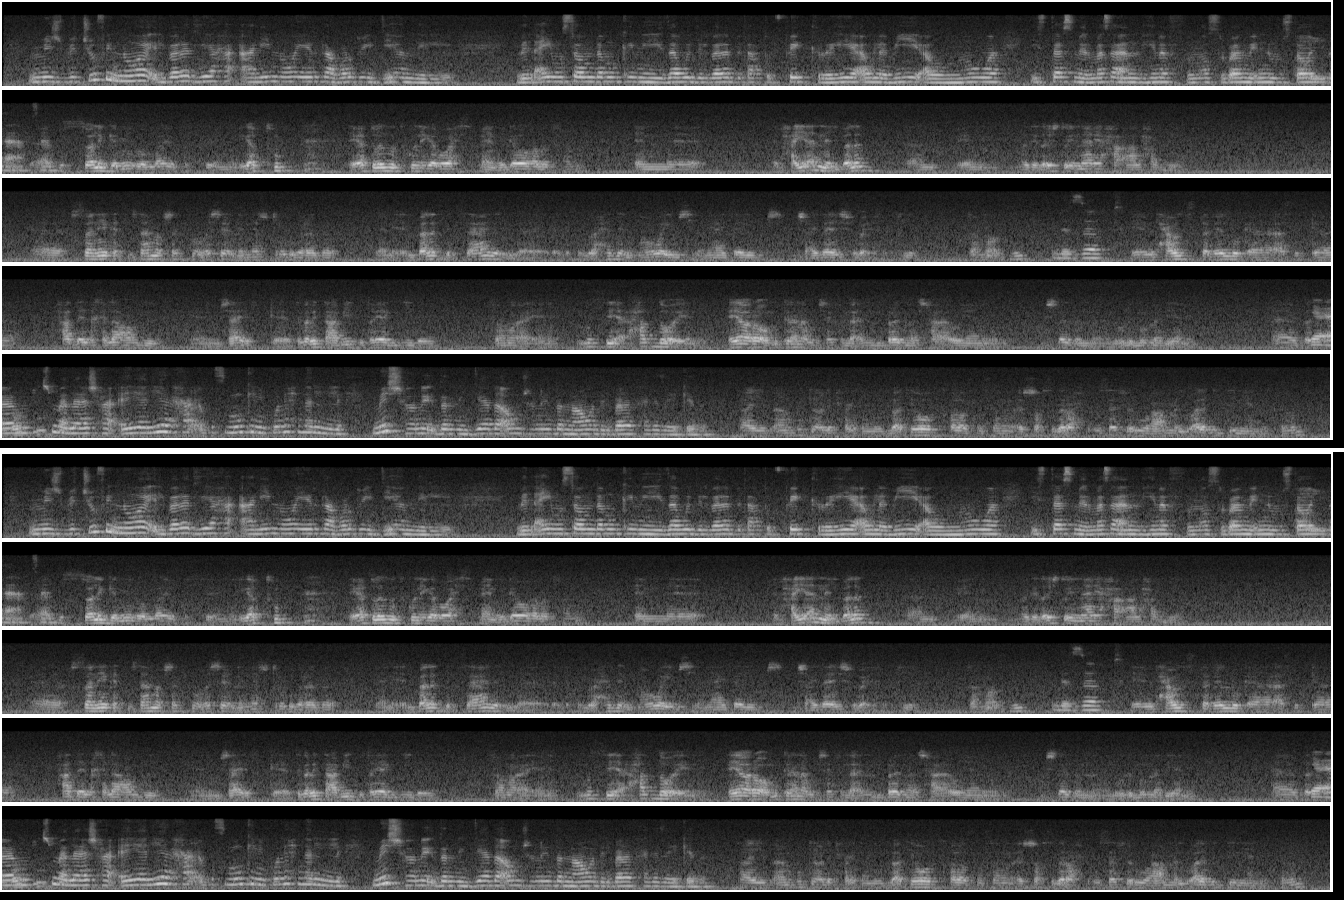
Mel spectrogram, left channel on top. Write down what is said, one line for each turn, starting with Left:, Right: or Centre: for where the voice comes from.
Centre: مش بتشوفي ان هو البلد ليها حق عليه ان هو يرجع برضو يديها من ال... من اي مستوى من ده ممكن يزود البلد بتاعته بفكر هي اولى بيه او ان هو يستثمر مثلا هنا في مصر بقى من ان مستوى
Right: هقول
Centre: يبقى
Right: لك
Centre: احسن
Right: آه، بص سؤالك جميل والله بس يعني اجابته <laughs> اجابته لازم تكون اجابه وحشه يعني اجابه غلط فاهمه ان آه، الحقيقه ان البلد آم، يعني ما تقدريش تقولي انها ليها حق على حد يعني آه، خصوصا ان هي كانت مساهمه بشكل مباشر ان الناس تطرده بره البلد يعني البلد بتساعد ال- ال- الواحد ان هو يمشي يعني هي عايزاه يمشي مش عايزاه يعيش في بق- فيها فاهمه قصدي
Centre: بالظبط
Right: يعني بتحاول تستغله كأسد كحد يدخلها عملة يعني مش عارف كتجارة تعبيد بطريقة جديدة يعني فما يعني بصي حد يعني ايه آراءه ممكن أنا أبقى شايف إن إن البلد ملهاش حق أوي يعني ومش لازم نقول الجملة دي يعني آه بس
Centre: يعني
Right: برضو
Centre: مش ملهاش حق هي ليها الحق
Right: آه
Centre: بس ممكن يكون احنا اللي مش هنقدر نديها ده او مش هنقدر نعوض البلد حاجة زي كده
Right: طيب أنا ممكن أقول لك حاجة تانية دلوقتي هو خلاص مثلا الشخص ده راح وسافر وعمل وقلب الدنيا هناك تمام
